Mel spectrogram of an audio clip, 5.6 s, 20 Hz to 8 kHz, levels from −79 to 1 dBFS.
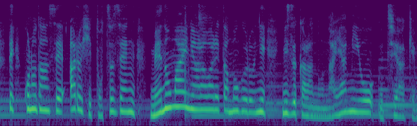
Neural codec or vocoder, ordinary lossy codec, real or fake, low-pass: none; MP3, 64 kbps; real; 7.2 kHz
